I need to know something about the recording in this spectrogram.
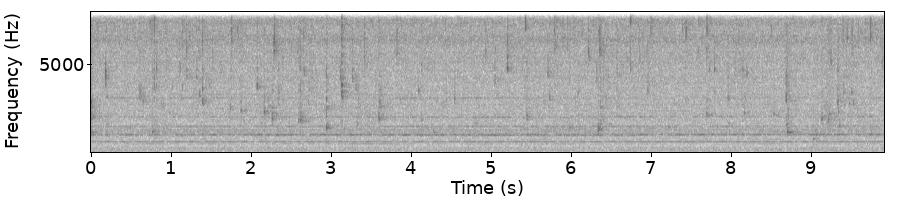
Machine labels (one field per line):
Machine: pump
